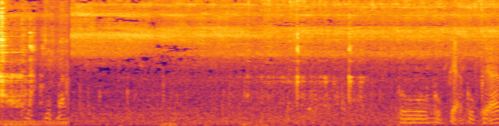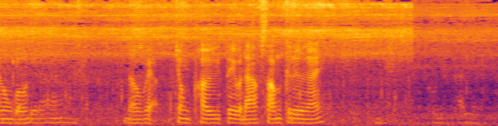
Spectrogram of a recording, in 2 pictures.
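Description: Water bubbles and boils in a pot.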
